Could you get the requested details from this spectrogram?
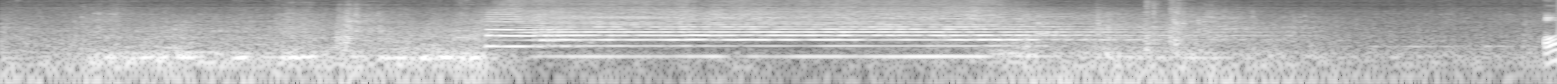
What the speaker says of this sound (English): Our train sounds its deafening horn multiple times as we cross the unguarded level crossing just beyond the station.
